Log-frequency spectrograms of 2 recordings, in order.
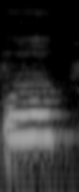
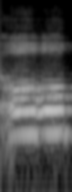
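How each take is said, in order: First: The vowel is a close 'oo' sound. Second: The vowel is a mid 'o' sound. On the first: The speaker calls it right. "ऐसे करना है" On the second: The speaker calls it wrong. "Urdu में तो ओ ओ कर रहे हो, तो ऐसे नहीं करना है"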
